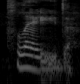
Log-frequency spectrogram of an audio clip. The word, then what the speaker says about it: played: So at the end, it's more like a d or a t, a very soft sound at the end. It does not sound like ed.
